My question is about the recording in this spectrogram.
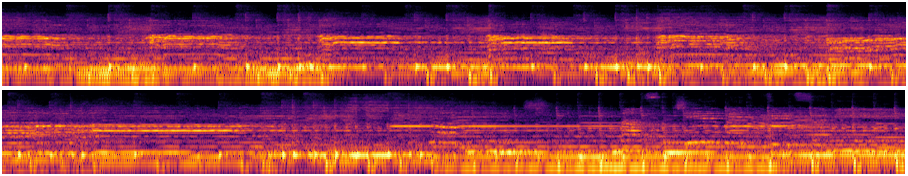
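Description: A mixed vocal ensemble of men and women sings into microphones over loud amplified instrumental accompaniment. Short sung phrases repeat about every two seconds at first, then give way to longer held notes about eight seconds in.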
